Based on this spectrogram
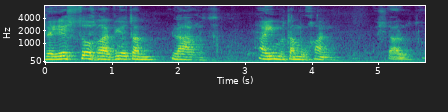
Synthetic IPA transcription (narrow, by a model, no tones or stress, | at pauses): vejeʃt͡soʁeχleavio̞tam | laaʁet͡s | haimatamuχan | eʃaa̰lotʰo̥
